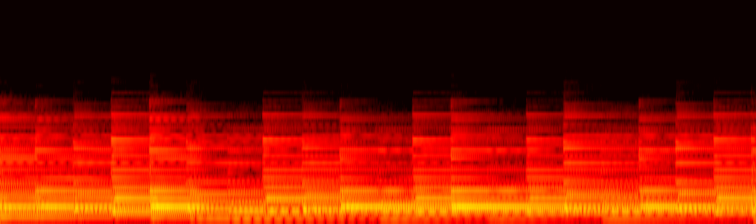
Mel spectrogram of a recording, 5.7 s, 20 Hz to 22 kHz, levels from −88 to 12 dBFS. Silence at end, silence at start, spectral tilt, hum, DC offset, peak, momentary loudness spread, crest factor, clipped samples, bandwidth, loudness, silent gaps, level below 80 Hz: 0 s; 0 s; -10 dB/octave; none; under 0.1%; -14 dBFS; 5 LU; 14 dB; under 0.1%; 4.3 kHz; -28 LUFS; none; -72 dBFS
